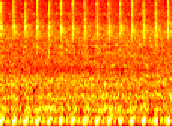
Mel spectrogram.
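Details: Yamaha Freego scooter after a smart-key ignition that wouldn't turn was fixed by repairing the existing SCU (no new parts): even, steady idle with soft regular pulses about ten per second, no knocks or rattles; healthy engine.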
